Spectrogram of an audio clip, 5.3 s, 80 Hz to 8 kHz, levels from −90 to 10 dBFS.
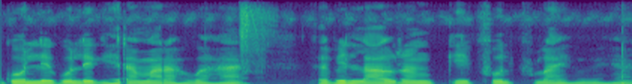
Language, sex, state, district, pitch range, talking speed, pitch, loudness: Hindi, male, Jharkhand, Palamu, 120-130 Hz, 160 wpm, 125 Hz, -17 LUFS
